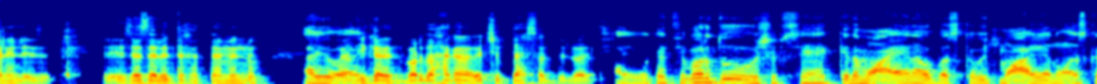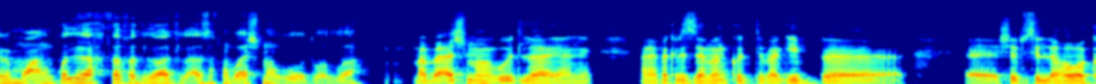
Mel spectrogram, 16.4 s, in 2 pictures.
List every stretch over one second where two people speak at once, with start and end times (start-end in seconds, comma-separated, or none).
none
